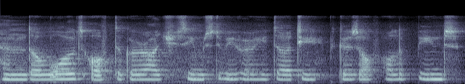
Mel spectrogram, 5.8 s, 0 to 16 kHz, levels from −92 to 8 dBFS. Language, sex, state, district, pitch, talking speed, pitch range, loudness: English, female, Sikkim, Gangtok, 215 Hz, 165 wpm, 210-220 Hz, -18 LUFS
